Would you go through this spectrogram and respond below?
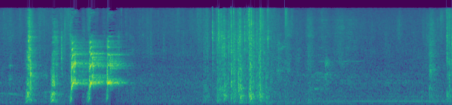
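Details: Two Shetland Sheepdogs playing excitedly in their new garden: a quick run of about five sharp, high barks, a pause, then another cluster of rapid barks, followed by quieter moments with a low steady hum.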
